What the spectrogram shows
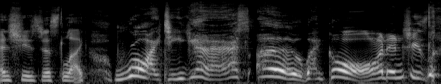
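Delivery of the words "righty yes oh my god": bad Australian accent, very drawn out, high, loud. Describing a tv episode, quoting a character at the zoo, australian accent. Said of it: "she has like this Australian accent".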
